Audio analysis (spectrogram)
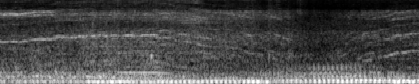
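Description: A child's ride-on toy jeep runs with a steady, close motor drone and slight revving, continuous throughout with no talking.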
